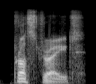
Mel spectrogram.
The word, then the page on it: prostrate: British English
